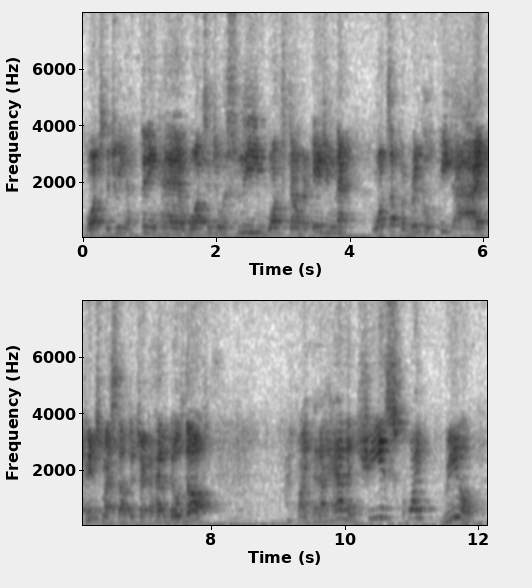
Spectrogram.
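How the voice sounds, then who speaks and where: A man giving an expressive, playful live reading of a first-person story on a theatre stage. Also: high voice, a little slow, slight background noise. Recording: echoey theatre, mic far off.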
